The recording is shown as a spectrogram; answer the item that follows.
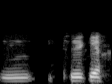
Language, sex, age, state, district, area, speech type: Maithili, male, 18-30, Bihar, Muzaffarpur, rural, conversation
